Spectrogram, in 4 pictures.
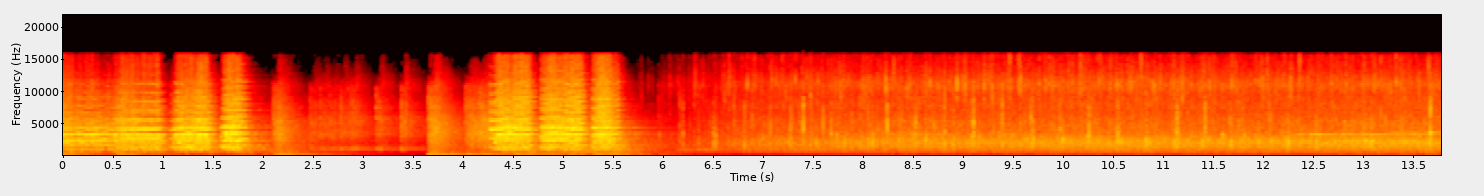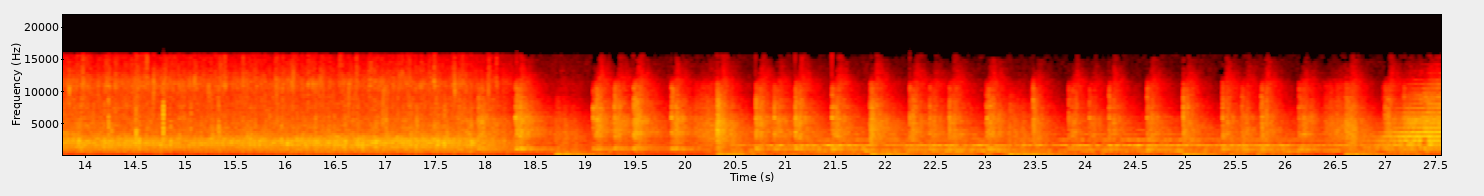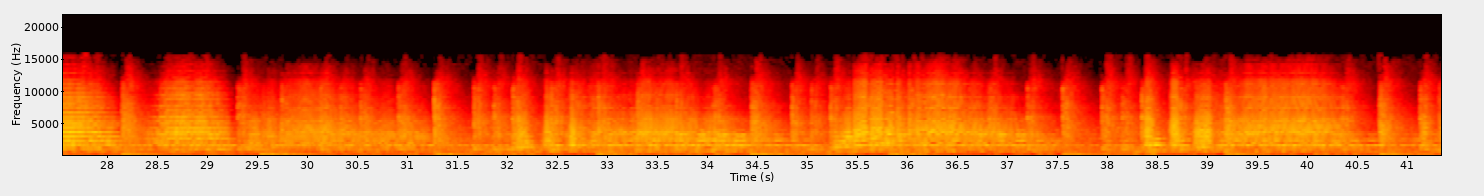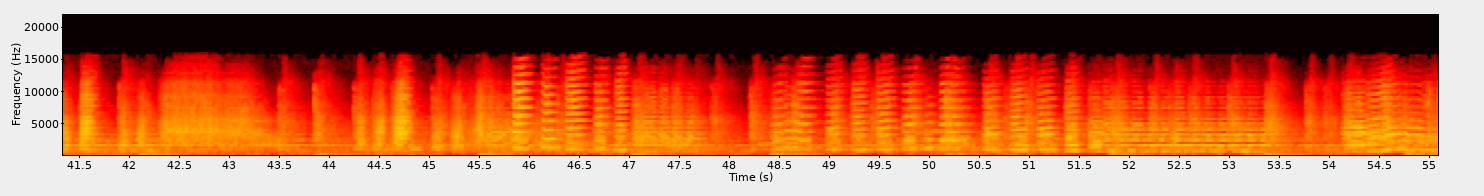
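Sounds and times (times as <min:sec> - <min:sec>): drum roll: 0:02.0 - 0:07.5, 0:08.2 - 0:24.3, 0:28.1 - 0:30.4, 0:31.3 - 0:36.9, 0:39.1 - 0:40.2, 0:40.8 - 0:43.2, 0:43.9 - 0:51.1, 0:51.7 - 0:55.0
held brass chord: 0:04.3 - 0:06.1
heavy drum strokes: 0:18.2 - 0:24.1
held cornet notes: 0:38.3 - 0:55.0.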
